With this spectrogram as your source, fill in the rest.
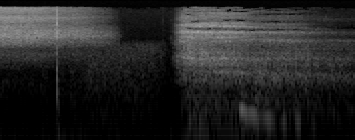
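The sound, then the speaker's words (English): A deep breath in and out during a guided meditation exercise: a long, airy inhale, a brief silent pause, then a louder, fuller exhale that slowly fades, with no talking. “let's take a nice deep breath again”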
